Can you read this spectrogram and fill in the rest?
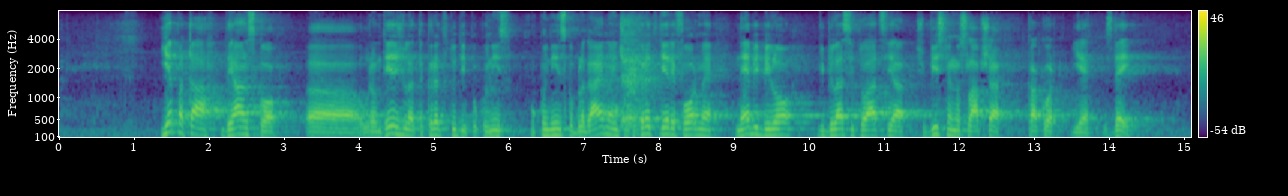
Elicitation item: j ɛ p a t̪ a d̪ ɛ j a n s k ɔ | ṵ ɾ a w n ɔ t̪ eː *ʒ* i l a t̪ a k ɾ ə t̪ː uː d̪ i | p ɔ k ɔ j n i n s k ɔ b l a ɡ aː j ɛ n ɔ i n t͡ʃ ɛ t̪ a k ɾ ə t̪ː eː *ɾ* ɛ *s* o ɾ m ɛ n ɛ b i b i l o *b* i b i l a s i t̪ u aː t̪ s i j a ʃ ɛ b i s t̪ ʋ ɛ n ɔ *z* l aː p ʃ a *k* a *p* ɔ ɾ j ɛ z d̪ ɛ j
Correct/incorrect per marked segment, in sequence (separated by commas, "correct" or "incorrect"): correct, correct, incorrect, correct, incorrect, correct, incorrect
